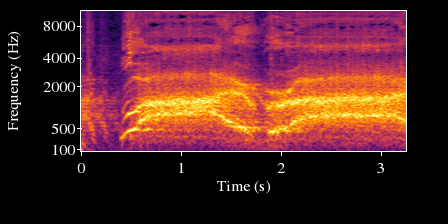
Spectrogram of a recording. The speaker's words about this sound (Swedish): Och det är mycket dist på de här skriksång-grejerna. Hur mycket kan han lägga i sträck innan rösten är paj? Men han är bra på det där.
